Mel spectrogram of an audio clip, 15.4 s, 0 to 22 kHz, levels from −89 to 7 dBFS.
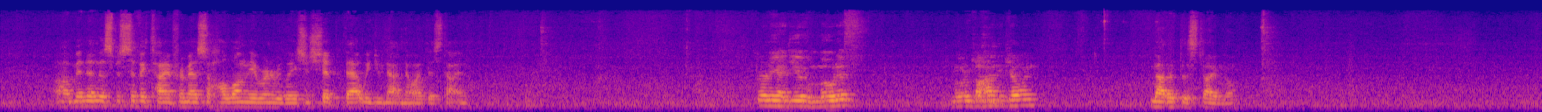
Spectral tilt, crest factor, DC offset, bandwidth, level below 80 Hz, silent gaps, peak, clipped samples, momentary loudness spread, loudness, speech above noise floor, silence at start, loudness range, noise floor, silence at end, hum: -4 dB/octave; 22 dB; under 0.1%; 16 kHz; -66 dBFS; none; -6 dBFS; under 0.1%; 21 LU; -24 LUFS; 20 dB; 0 s; 10 LU; -43 dBFS; 0 s; none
